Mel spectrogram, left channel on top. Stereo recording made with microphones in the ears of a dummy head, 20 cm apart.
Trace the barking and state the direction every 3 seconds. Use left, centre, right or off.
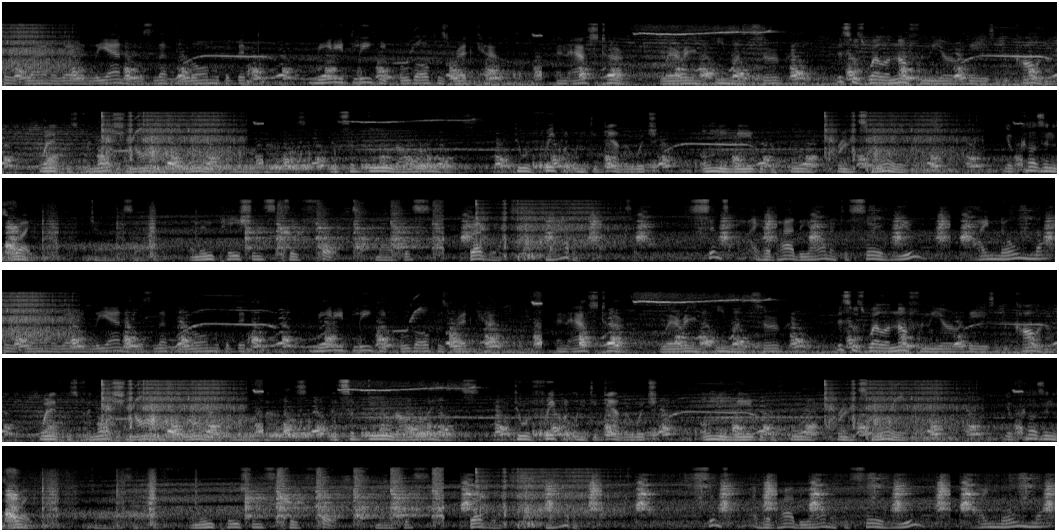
right, right, centre, left, right, right, right, right, right, right, right.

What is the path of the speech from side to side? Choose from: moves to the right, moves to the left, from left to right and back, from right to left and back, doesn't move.
from left to right and back.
